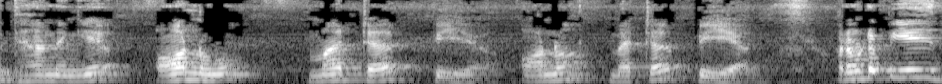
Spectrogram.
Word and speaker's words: onomatopoeia: Pronunciation पे ध्यान देंगे, ओनोमेटोपोइया, ओनोमेटोपोइया।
